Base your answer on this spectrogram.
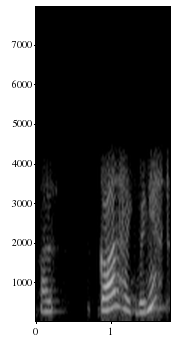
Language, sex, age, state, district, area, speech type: Kashmiri, female, 18-30, Jammu and Kashmir, Budgam, rural, conversation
